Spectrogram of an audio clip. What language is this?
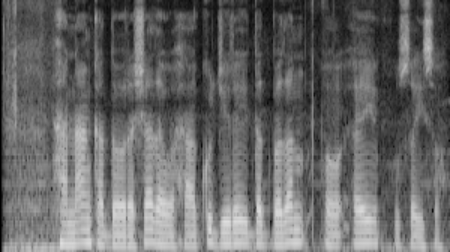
Somali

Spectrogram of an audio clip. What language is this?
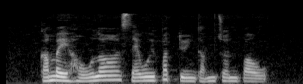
Cantonese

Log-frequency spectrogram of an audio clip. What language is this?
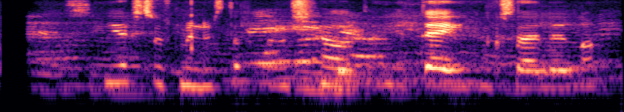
Icelandic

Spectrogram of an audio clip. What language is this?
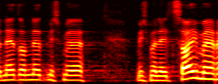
Estonian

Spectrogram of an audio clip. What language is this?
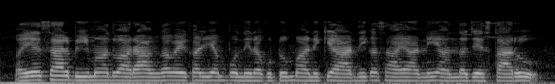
Telugu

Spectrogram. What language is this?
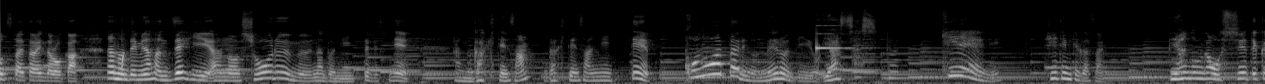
Japanese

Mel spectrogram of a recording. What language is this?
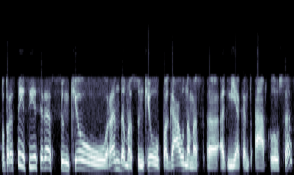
Lithuanian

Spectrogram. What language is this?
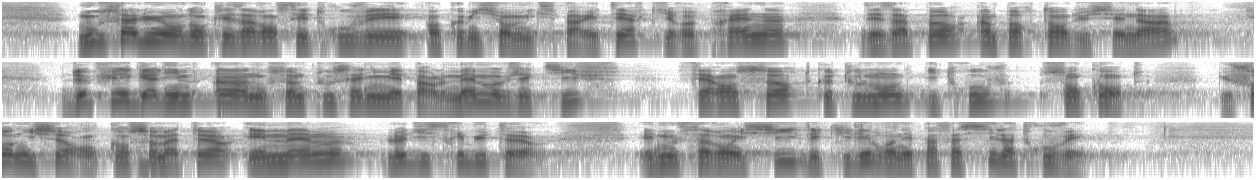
French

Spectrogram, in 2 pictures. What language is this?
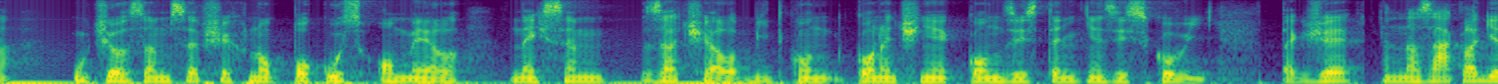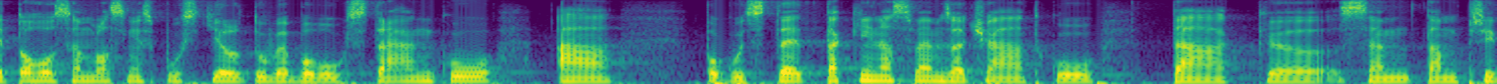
Czech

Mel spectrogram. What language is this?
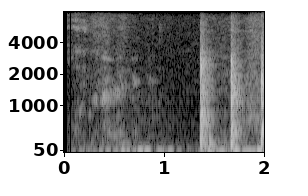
Icelandic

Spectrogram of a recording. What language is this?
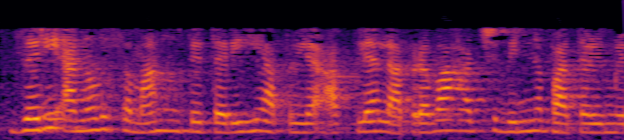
Marathi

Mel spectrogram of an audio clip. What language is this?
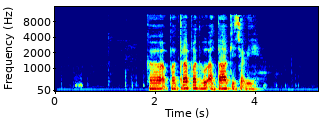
Ormuri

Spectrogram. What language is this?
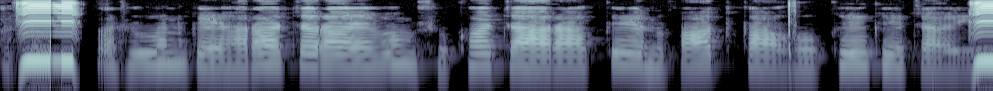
Bhojpuri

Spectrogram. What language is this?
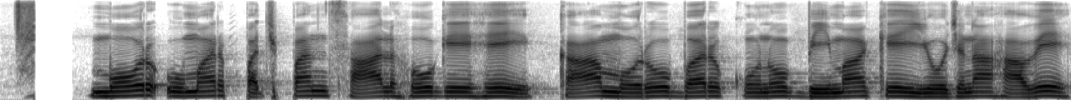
Chhattisgarhi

